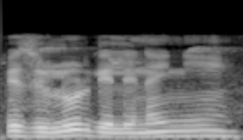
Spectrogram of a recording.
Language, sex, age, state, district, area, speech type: Bodo, male, 18-30, Assam, Chirang, urban, spontaneous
